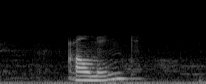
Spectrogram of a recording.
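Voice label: "almond", British English, female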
